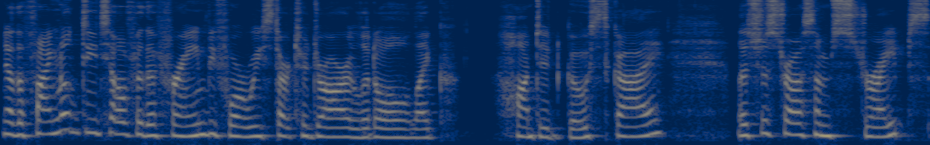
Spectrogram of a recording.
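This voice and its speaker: A woman's unremarkable speaking voice, fairly high in pitch with ordinary variation, at a fairly slow pace and very even loudness, on a very clean recording with a silent background. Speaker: art teacher. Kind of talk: drawing tutorial. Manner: encouraging, conversational.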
